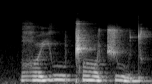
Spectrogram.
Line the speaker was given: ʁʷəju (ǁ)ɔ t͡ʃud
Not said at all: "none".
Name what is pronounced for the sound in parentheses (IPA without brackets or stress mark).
ǁ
